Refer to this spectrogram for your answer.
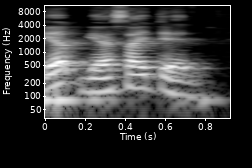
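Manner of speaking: ordinary talk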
